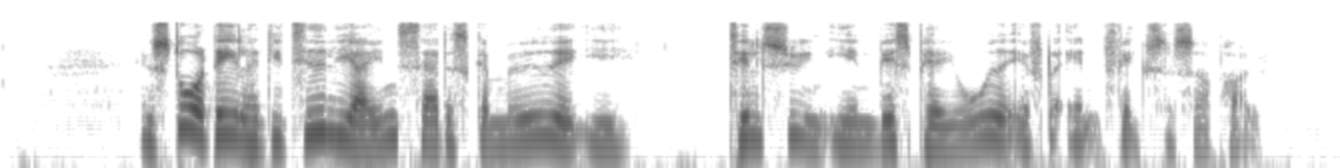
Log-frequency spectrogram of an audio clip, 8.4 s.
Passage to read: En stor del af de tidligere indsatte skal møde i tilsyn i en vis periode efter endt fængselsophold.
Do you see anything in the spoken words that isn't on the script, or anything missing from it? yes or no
no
